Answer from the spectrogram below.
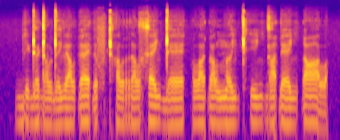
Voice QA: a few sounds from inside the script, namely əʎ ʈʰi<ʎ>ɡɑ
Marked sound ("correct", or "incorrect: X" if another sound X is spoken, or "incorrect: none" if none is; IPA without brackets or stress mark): correct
